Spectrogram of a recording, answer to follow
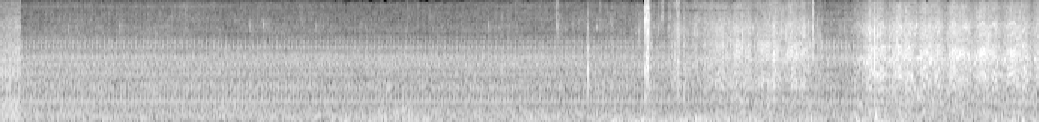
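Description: Boat motor running steadily, a hum with several even tones. Two sharp clicks come in the middle, and a louder rushing noise over the last few seconds.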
